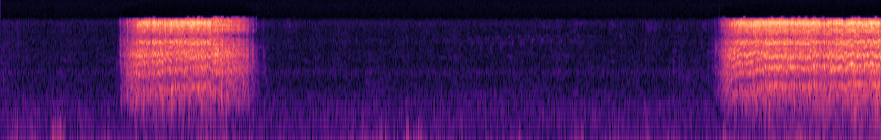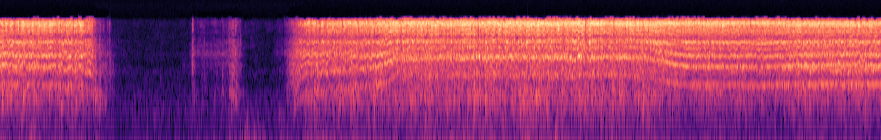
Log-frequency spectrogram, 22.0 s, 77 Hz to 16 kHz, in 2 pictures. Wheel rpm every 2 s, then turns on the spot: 20, 40, 0, 0, 60, 150, 20, 90, 220, 210, 160.
12-14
